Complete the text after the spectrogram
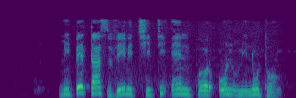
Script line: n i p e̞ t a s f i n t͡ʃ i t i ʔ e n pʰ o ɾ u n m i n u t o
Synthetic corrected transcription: m i p e̞ t a s v i n t͡ʃ i t i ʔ e n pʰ o ɾ u n m i n u t o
